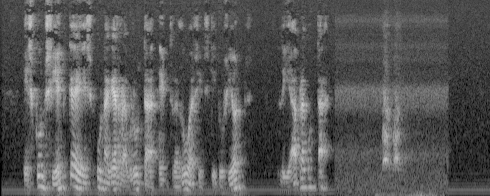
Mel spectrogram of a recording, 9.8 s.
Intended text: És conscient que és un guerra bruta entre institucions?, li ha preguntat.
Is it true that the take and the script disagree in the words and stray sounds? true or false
true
